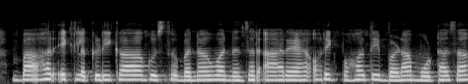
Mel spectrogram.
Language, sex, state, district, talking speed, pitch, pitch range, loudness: Hindi, female, Uttar Pradesh, Jyotiba Phule Nagar, 230 wpm, 210 Hz, 200-215 Hz, -14 LUFS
